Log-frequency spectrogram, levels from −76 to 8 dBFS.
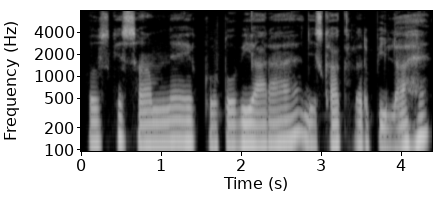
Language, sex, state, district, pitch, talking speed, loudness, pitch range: Hindi, male, Jharkhand, Ranchi, 115 Hz, 165 wpm, -18 LUFS, 110-125 Hz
